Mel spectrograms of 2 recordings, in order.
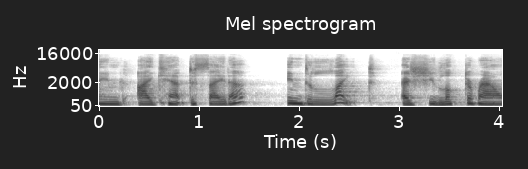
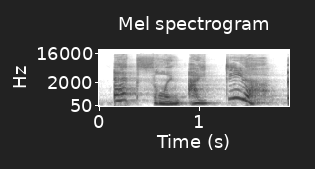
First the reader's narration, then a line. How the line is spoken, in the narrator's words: exclaimed I Can't Decida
